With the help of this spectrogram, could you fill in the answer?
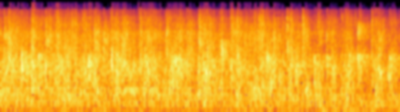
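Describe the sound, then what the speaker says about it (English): Audience at a Future Leaders ceremony in San Pedro applauding families, a dense, steady wash of clapping from a large crowd, loud and sustained throughout. "give them a round of applause for being with you along the way"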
